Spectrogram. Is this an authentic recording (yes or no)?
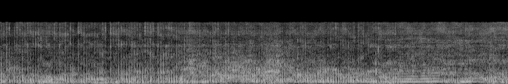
no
